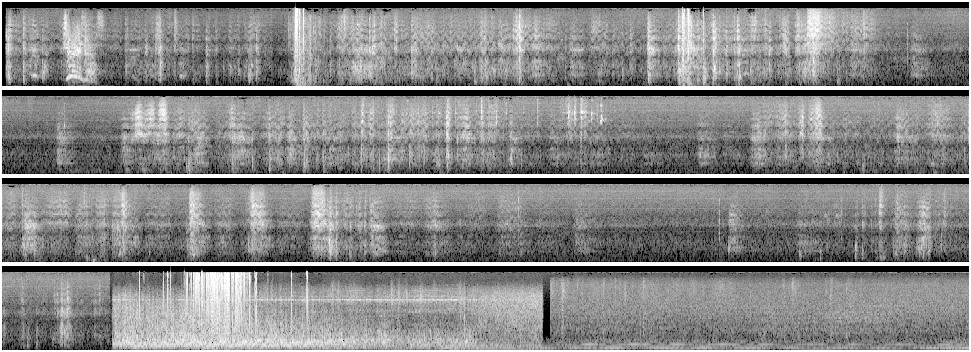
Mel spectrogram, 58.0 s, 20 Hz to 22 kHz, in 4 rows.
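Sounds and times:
loud thud: 4.4 - 5.0.

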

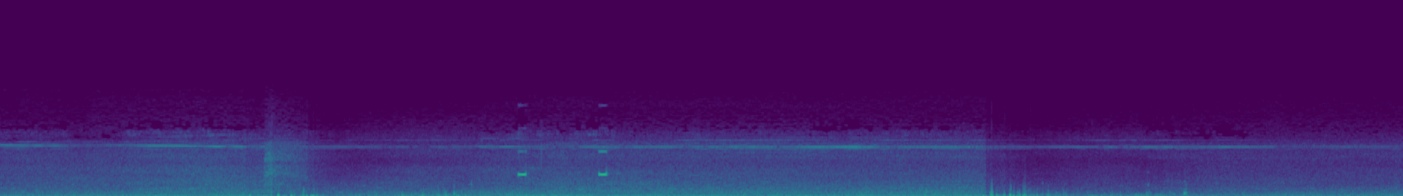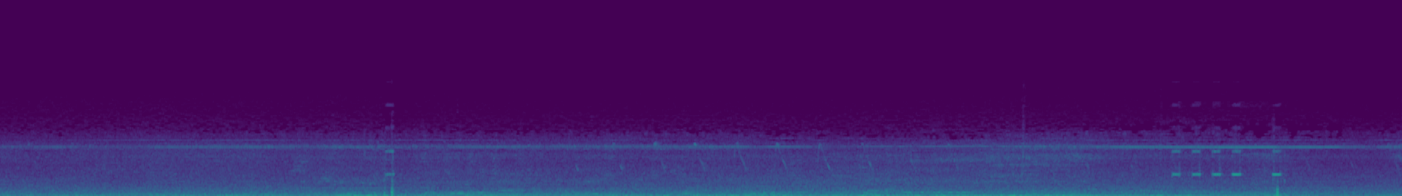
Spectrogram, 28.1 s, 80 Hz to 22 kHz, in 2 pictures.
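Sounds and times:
thin high steady tone: 0.0 - 28.0
wind rushing over microphone: 0.0 - 28.0
short beeps: 4.8 - 6.6, 17.7 - 18.0, 25.1 - 28.0.

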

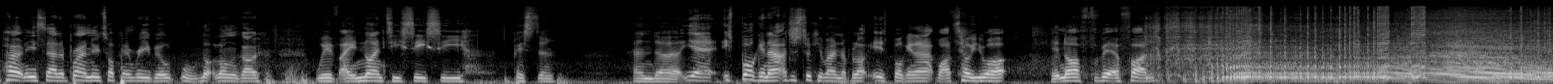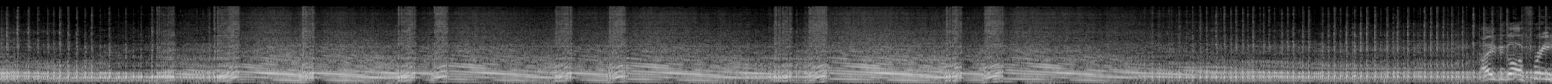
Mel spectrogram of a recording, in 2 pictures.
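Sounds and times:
dirt bike engine revving: 11.4 - 31.0.

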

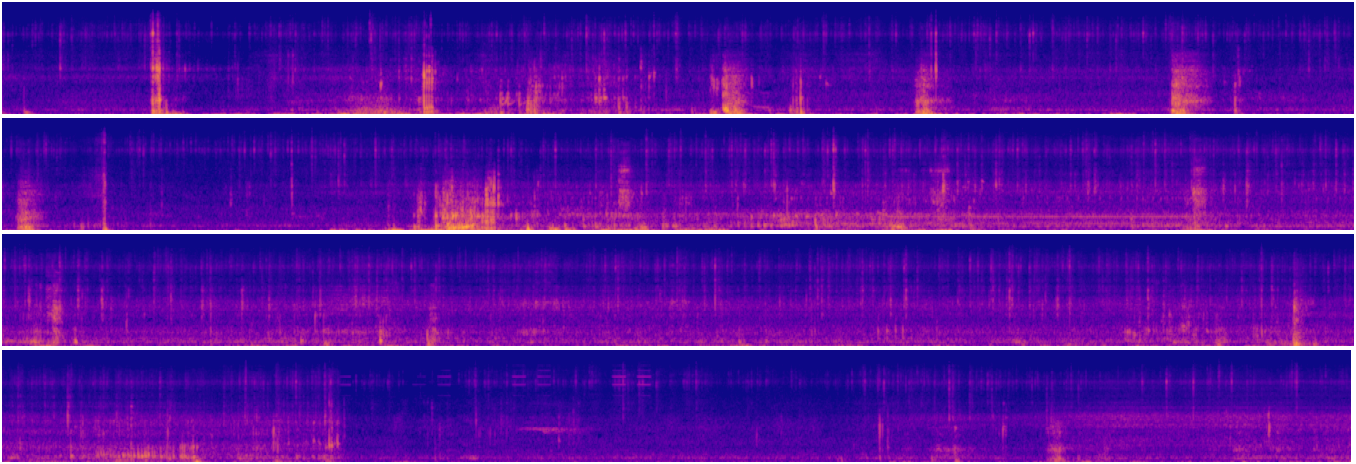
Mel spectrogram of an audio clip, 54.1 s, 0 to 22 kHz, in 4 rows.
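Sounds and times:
underwater clicks and knocks: 3.6 - 8.2.

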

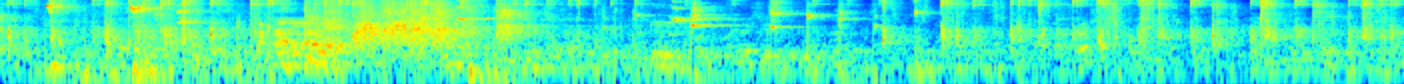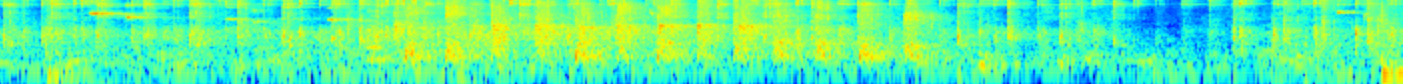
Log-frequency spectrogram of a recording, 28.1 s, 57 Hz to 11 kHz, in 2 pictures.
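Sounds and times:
table tennis balls clicking: 0.0 - 2.9, 8.4 - 28.0.

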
